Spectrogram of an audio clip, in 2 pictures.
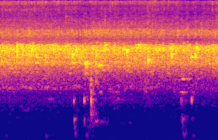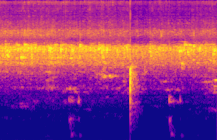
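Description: Marinated chicken tikka pieces sizzling as they fry in hot oil in a karahi: a steady hiss. A few spoon clinks and taps are heard over it, the sharpest about four seconds in.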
